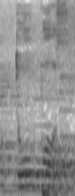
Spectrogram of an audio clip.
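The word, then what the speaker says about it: τύπος: que que es tupos esa es la palabra modelo en griego se pronuncia tupos Sí tupos su significado hermano es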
